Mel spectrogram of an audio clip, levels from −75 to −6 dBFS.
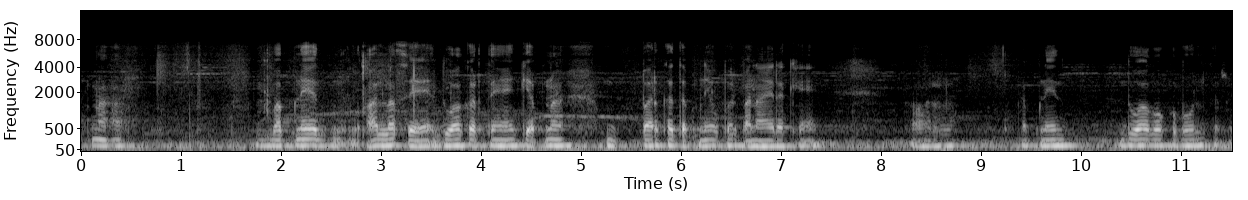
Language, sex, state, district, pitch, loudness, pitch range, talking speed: Hindi, male, Bihar, Jahanabad, 115 Hz, -28 LUFS, 115-120 Hz, 100 wpm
